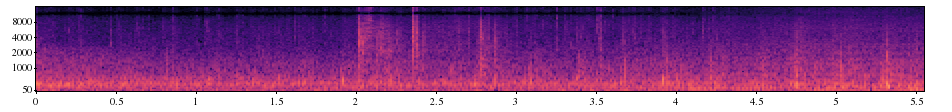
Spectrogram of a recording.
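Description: Heavy footsteps approach in Assassin's Creed Valhalla, a dense, rumbling run of many feet like a group closing in. The sound is steady and moderately loud with a few sharper impacts and no speech.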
